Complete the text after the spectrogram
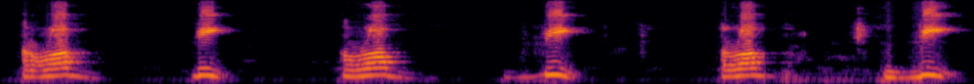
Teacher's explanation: This zabar connect with ba mushadda with zir, and this ra connect with the ba with the extra stress.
